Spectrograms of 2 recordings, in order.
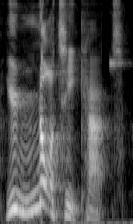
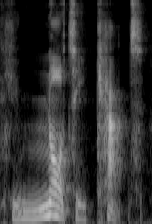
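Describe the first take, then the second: First: It is shouted loudly. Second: It is grumbled in a moaning voice. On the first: "Or did he shout it at, at the cat?" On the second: "Or maybe he grumped it. ... He grumbled"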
